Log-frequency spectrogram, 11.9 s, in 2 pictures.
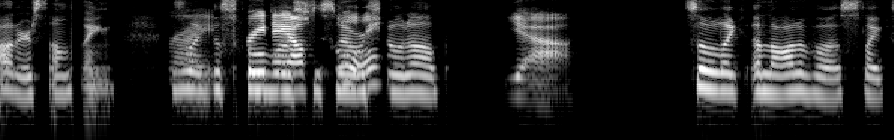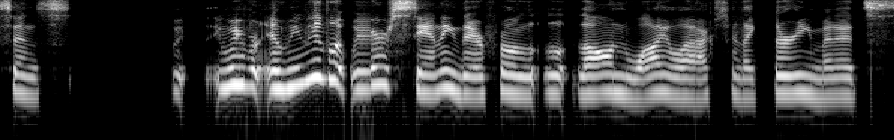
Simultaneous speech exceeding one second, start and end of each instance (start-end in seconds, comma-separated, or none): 1.1-2.6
